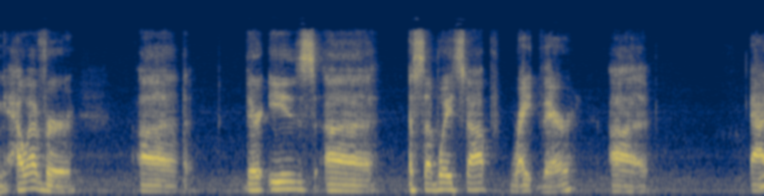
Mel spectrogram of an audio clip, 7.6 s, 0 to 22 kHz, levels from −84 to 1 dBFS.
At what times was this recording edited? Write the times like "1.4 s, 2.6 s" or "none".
none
